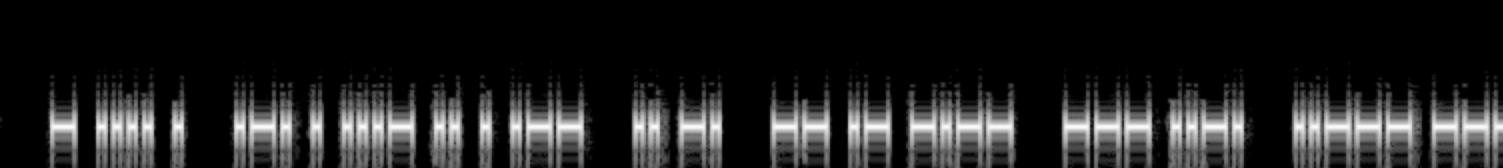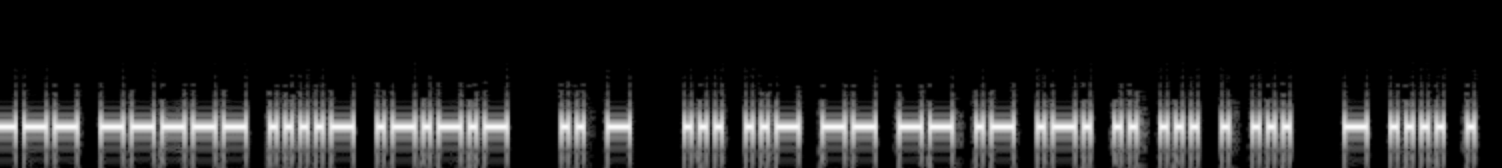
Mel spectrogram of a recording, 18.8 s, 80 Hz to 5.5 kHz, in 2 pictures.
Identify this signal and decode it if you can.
Morse code, heard as a keyed tone, about 25 wpm, 600 Hz. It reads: THE REVIEW IN MAY OF 2004. IT SUMMARISES THE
